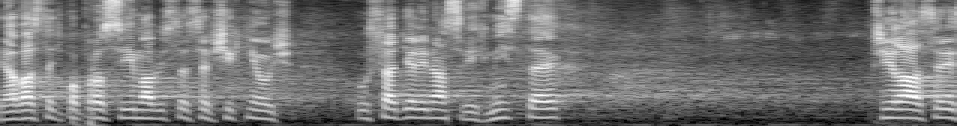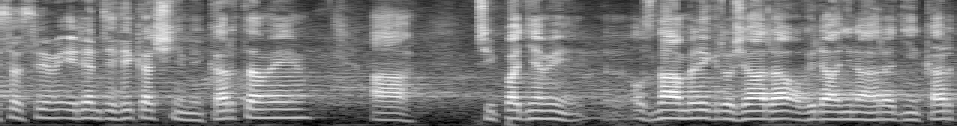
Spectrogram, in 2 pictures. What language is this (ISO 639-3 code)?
ces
